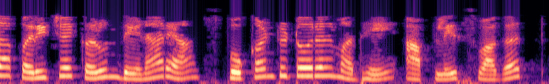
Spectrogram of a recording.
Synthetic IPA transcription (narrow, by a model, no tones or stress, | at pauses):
apəɾit͡ɕəjkəɾuːnd̪eɽ̃aɾjaspokəɳʈuʈoɾjəlməd̪ʱːjeaplesʋaɡət̪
